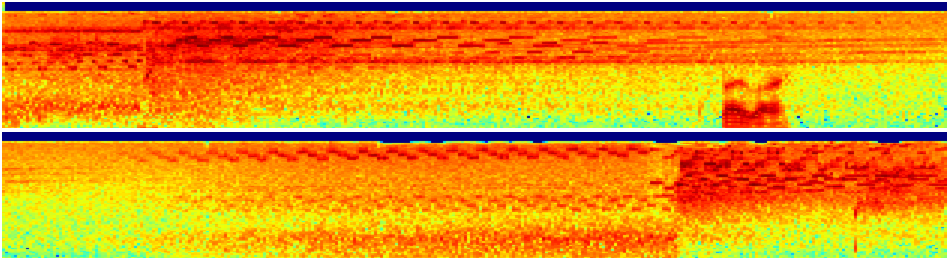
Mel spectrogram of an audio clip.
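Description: A magical burst shimmers with high, bright chimes.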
